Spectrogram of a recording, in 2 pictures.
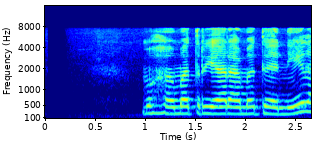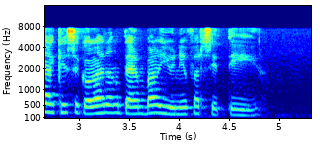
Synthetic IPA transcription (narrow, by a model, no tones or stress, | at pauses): muɦamat̪ɾijaɾamad̪a̤nilaɡ̥i̤səkolahnaŋt̪ɛmpaljunifərsit̪i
